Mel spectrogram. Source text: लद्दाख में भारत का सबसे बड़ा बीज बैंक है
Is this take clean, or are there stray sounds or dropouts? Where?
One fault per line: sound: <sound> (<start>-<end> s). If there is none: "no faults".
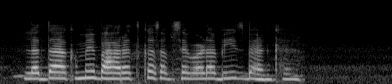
no faults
